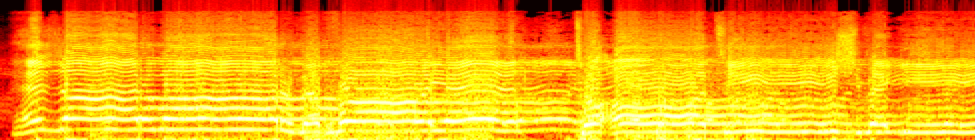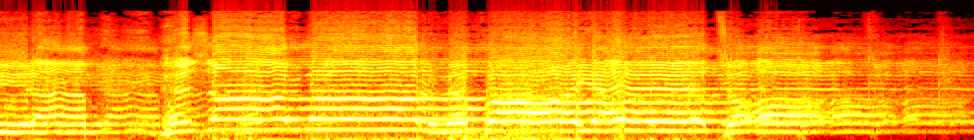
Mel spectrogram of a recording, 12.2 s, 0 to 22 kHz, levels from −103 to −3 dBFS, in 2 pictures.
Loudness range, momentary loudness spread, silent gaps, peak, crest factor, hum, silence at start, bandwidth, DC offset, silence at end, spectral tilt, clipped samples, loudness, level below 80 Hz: 3 LU; 7 LU; none; 0 dBFS; 6 dB; none; 0.1 s; 18 kHz; under 0.1%; 0 s; -3 dB/octave; 5%; -4 LUFS; -28 dBFS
